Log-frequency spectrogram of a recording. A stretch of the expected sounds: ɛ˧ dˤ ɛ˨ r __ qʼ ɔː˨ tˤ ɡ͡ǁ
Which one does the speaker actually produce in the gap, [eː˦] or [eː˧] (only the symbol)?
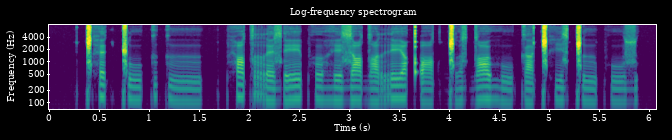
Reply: eː˦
